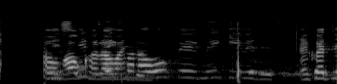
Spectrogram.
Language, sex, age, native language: Icelandic, male, 12, Icelandic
